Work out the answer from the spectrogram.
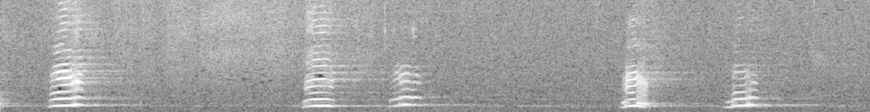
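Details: Whooper swans singing on Lake Saimaa, Finland, in the evening at sunset: five loud, nasal, trumpet-like honks with bright harmonics, spaced irregularly about half a second to a second apart, over quiet lake ambience.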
